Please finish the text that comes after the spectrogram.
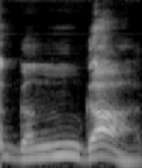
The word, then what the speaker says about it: गंगा: जैसे मैंने बोला गंगा तो ग के बाद अनुस्वार का उच्चारण हो रहा है।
